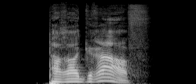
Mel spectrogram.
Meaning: alternative spelling of Paragraph
- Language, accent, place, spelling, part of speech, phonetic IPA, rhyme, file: German, Germany, Berlin, Paragraf, noun, [paʁaˈɡʁaːf], -aːf, De-Paragraf.ogg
